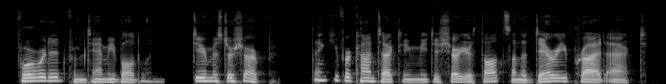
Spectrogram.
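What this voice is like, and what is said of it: Calm NPR radio announcer voice. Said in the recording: “Oh, this is NPR voice. Should I do NPR voice or audiobook voice? ... NPR voice is good.”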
